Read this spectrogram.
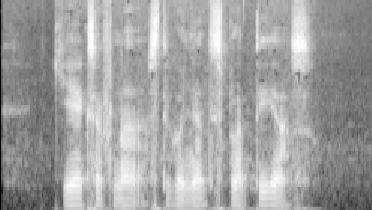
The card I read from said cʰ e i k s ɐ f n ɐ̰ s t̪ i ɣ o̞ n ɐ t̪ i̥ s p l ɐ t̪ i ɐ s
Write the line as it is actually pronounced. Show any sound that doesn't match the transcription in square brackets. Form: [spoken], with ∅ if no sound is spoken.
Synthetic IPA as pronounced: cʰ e [e] k s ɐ f n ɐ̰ s t̪ i ɣ o̞ [ɲ] ɐ t̪ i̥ s p l ɐ t̪ i ɐ s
